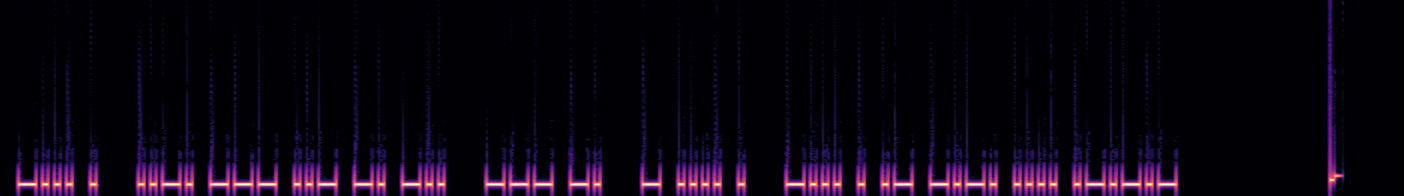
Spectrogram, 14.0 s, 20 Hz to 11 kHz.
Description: Morse code, heard as a keyed tone, about 20 wpm, 700 Hz. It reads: BE FOUND ON THE BEACH.
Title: Sentences from Top 1500 Words 20wpm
